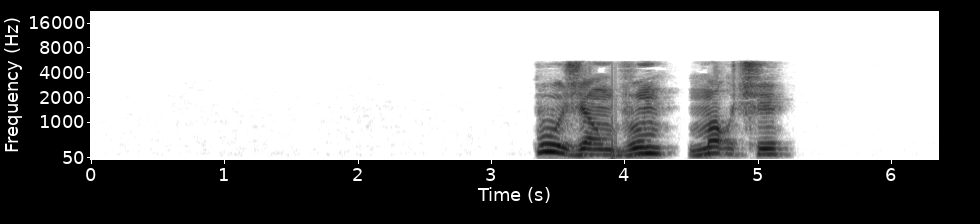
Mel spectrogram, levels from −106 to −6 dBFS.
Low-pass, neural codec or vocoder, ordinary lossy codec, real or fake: 5.4 kHz; none; MP3, 48 kbps; real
